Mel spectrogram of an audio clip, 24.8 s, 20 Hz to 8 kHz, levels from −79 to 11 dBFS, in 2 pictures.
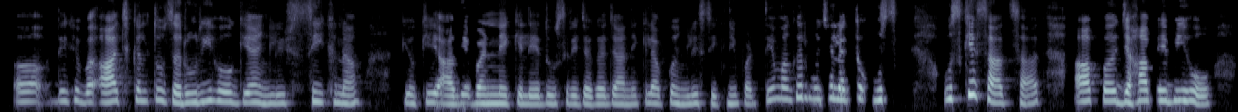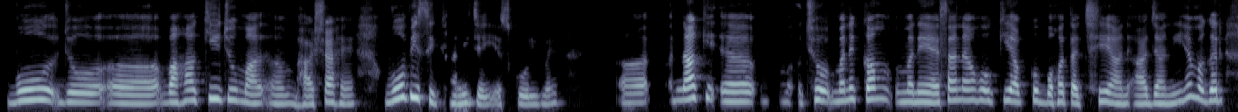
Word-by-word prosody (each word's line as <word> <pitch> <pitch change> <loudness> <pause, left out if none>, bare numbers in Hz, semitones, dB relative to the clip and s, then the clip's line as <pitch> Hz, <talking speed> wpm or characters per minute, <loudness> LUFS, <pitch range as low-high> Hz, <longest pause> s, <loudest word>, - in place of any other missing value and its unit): अ, - - -3 0.3
देखिए 230 +1 -5
ब 210 - -2 0.2
आजकल 230 +1 -1
तो 250 - +1
ज़रूरी 205 +1 +1
हो 215 -1 +3
गया 205 0 0
इंग्लिश 185 +1 -4
सीखना, 205 -4 -3 0.5
क्योंकि 195 +2 -3
आगे 175 +2 0
बढ़ने 185 0 +3
के 180 +1 -3
लिए, 170 -1 0
दूसरी 180 0 -4
जगह 175 0 0
जाने 175 -1 -2
के 175 +3 -11
लिए, 190 - 0
आपको 180 +3 -5
इंग्लिश 180 +1 -3
सीखनी 175 0 -6
पड़ती 175 +8 -6
है, 270 - -3
मगर 280 +2 0
मुझे 275 +1 -3
लगता 265 0 +2
है 250 -1 -4
उस 255 +1 -1 0.5
उसके 290 +7 +6
साथ-साथ 195 -1 0 0.5
आप 235 0 0 0.2
जहाँ 215 +4 +5
पे 240 -1 +3
भी 240 - +2
हो, 180 -7 +2 0.3
वो 225 +5 +3 0.4
जो 210 -1 +3
अ, 185 -2 0
वहाँ 240 +4 +1
की 280 -1 +5
जो 255 - +1
म 185 -1 -3
भाषा 170 +5 -1
है, 175 0 -5 0.3
वो 265 +8 +5
भी 315 -1 +7
सिखानी 190 -2 -2
चाहिए 170 -4 -4
स्कूल 170 -1 -4
में। 170 +3 -8 0.7
अ, 200 +1 -2 0.3
ना 260 +3 +7
कि 295 - -1
अ, 220 -1 +1 0.3
म 210 - -13 0.2
छो 255 -3 +4
माने 235 +4 +1
कम 275 0 +4 0.2
माने 215 0 +2
ऐसा 200 +5 +1
ना 250 0 -1
हो 245 -1 +1
कि 245 - -2
आपको 215 +2 0
बहुत 210 +2 0
अच्छी 190 +5 -1
आन 180 - -2
आ 180 0 0
जानी 190 +4 -1
है, 315 - -1
मगर 245 -5 +2
205 Hz, 175 wpm, -23 LUFS, 180-240 Hz, 0.7 s, भी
